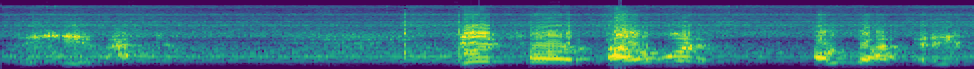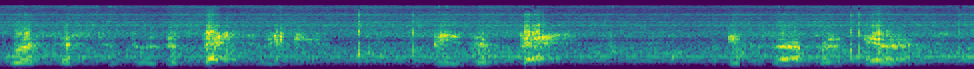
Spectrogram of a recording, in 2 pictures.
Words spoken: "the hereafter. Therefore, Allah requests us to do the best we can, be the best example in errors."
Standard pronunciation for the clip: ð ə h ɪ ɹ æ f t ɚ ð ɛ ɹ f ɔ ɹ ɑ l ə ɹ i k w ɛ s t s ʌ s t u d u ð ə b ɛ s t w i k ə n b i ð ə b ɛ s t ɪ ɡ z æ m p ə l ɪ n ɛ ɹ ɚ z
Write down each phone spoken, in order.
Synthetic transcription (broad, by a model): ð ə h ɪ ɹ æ t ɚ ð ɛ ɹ f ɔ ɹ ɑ l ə ɹ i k w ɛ s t ʌ s t u d u ð ə b ɛ s t w i k ə n b i ð ə b ɛ s t ɪ ɡ z æ m p ə l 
